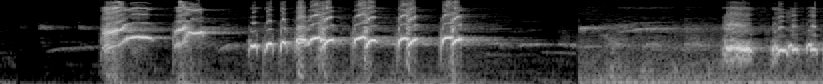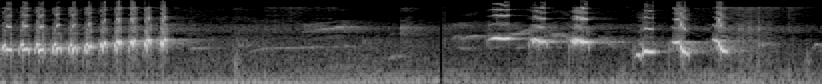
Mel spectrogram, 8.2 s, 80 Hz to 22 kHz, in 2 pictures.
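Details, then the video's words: Greater green leafbird singing gacor for a masteran recording: bursts of rapid piercing whistles, then a buzzy rattling trill of quick repeated notes, then more sharp whistles, with a low hum in the middle section. "Full Gacor 40 menit CUCAK IJO"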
